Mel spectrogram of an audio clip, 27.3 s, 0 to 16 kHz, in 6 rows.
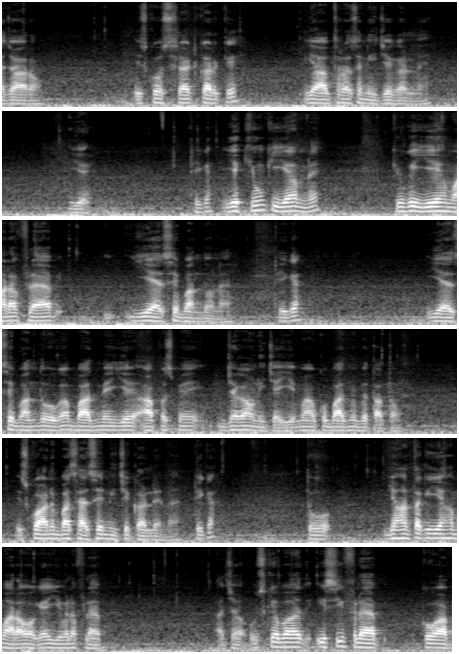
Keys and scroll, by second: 6.2 v, 7.7 -, 8.2 super+-, 8.7-9.7 typing, 14.0 super+z, 17.5-18.6 typing, 20.4 super+y, 20.8 super+y, 21.5 super+-, 21.7 super+-, 22.4 v, 22.6 space, 23.9 space, 25.0 space, 25.5 space.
